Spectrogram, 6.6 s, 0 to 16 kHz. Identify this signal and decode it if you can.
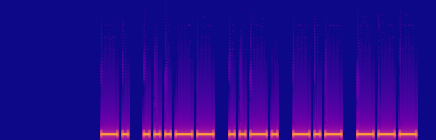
Morse code, heard as a keyed tone, about 15 wpm, 700 Hz. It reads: N3FKO
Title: USA Call Signs - 5 Characters - Repeated 2x - 15wpm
